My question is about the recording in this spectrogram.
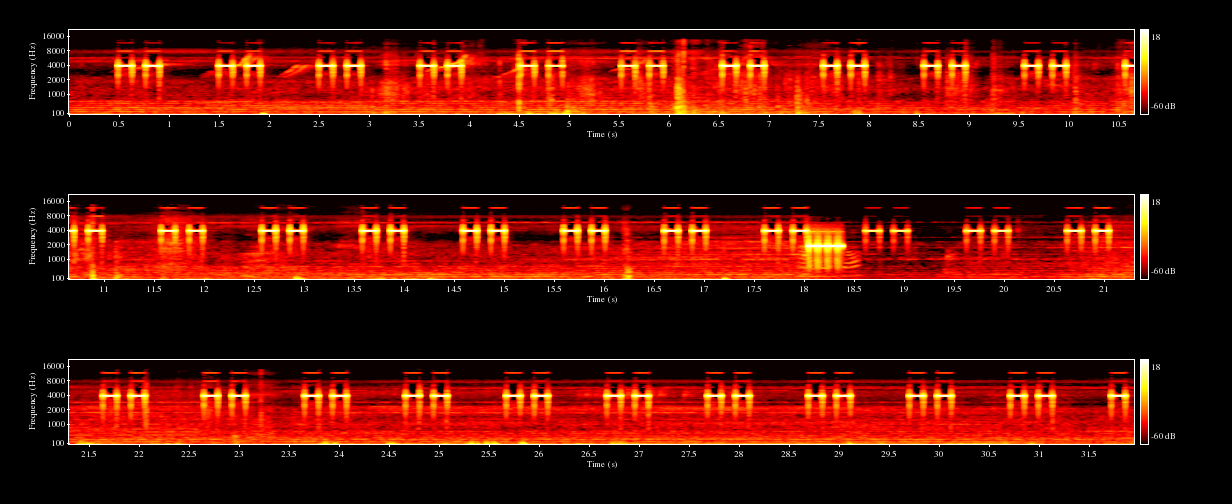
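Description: An electronic alarm beeping loudly and steadily, a high double beep repeated about once a second. About two-thirds of the way through, a single lower tone slides downward.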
